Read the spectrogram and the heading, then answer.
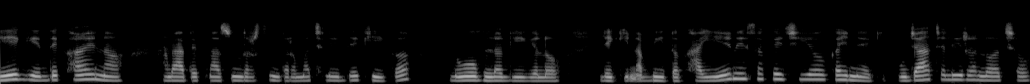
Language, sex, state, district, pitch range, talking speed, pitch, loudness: Angika, female, Bihar, Bhagalpur, 175-215 Hz, 165 wpm, 185 Hz, -33 LUFS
